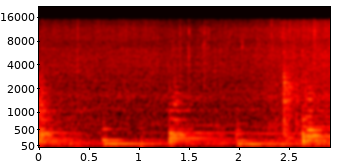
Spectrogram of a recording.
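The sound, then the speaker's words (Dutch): Fresh onions sizzle steadily in a pan in a kitchen, a continuous crackling hiss with low tonal hum and a few clanks of utensils stirring, moderately loud with no talking. “Zo, daar gaan ze, de verse uitjes.”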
